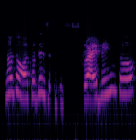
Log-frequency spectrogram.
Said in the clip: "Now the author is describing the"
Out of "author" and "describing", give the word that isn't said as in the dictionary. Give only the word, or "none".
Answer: author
